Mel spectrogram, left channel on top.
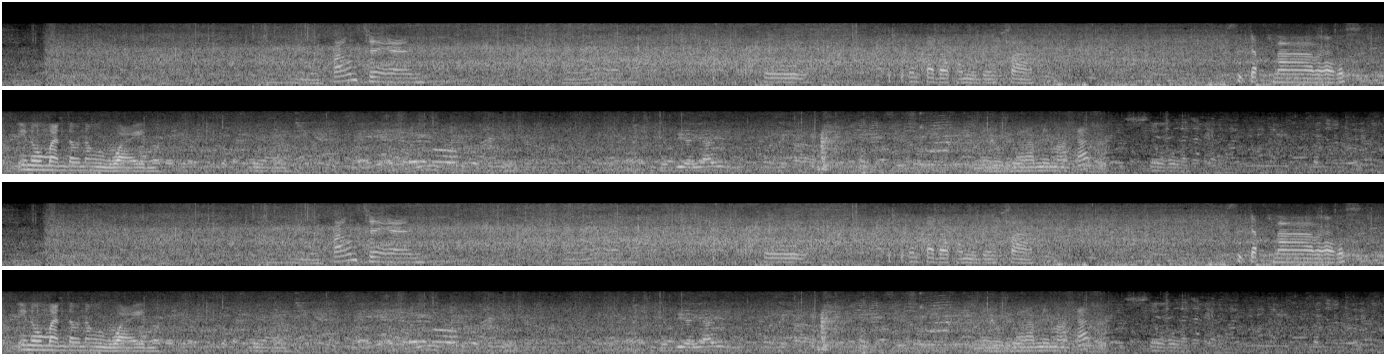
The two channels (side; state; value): both; identical; correlation 1.00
